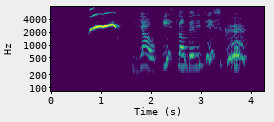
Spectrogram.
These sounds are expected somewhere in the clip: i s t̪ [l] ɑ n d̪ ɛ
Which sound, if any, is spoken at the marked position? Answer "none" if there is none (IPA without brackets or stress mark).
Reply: l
